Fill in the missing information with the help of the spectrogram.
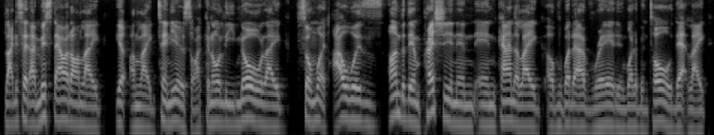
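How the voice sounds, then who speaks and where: A man's voice: mid-range voice, fairly even intonation, a little fast, few pauses, dry recording, studio quality. A man in his thirties, a guest in a casual interview, telling his story in a loose, rambling way full of fillers. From United States. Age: 30s.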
